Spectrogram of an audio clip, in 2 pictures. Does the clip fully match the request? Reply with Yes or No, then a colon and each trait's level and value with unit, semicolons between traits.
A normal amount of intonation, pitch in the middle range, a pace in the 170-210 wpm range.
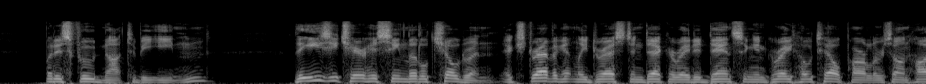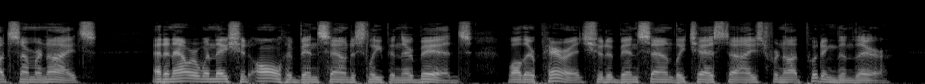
No: average, 3.4 semitones; low, 110 Hz; average, 175 wpm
